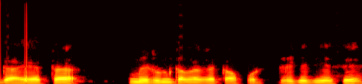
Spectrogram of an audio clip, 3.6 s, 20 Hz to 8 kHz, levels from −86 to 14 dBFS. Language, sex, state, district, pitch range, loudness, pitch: Bengali, male, West Bengal, Jalpaiguri, 125-130 Hz, -17 LUFS, 125 Hz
